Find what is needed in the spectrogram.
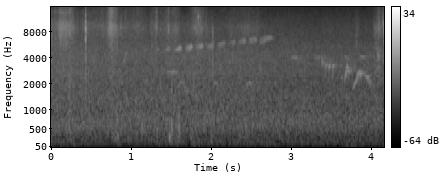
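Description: Open-field ambience: a steady outdoor hiss, with a bird singing a quick run of high notes rising in pitch around the middle and a few short chirps near the end. Brief rustles in the first second come from boots in long grass as a person walks up and crouches.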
